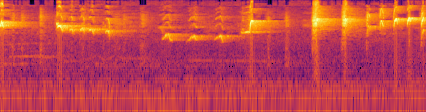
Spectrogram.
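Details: Kolibri ninja sunbird lure recording: high whistles sliding downward, a lower steady whistled series, then sharp loud chirps repeated quickly at the end.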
